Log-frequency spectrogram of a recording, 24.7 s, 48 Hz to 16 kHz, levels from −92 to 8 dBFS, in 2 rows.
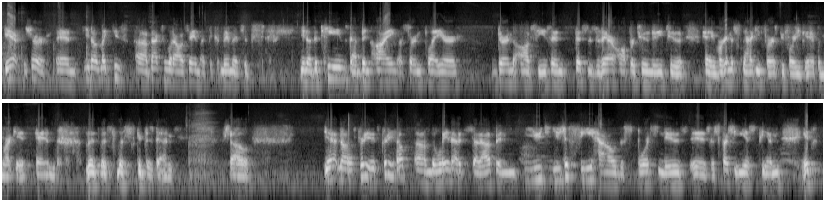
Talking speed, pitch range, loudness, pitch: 210 wpm, 125-160 Hz, -18 LUFS, 135 Hz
